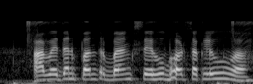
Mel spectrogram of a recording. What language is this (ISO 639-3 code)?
mag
